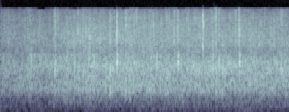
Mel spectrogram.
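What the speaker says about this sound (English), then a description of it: "let's give our panel a great hand of applause" A conference audience claps for a panel, a short, dense burst of steady applause from a moderately sized crowd, heard from a little distance.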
